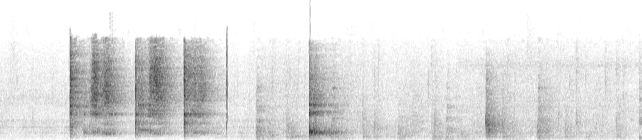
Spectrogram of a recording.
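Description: A metal spoon scraping and clinking against a pan while whisked yogurt goes in for Kolkata-style chicken rezala, several close, uneven bursts of scraping and tapping with a sharper knock in the middle.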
